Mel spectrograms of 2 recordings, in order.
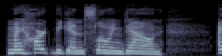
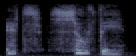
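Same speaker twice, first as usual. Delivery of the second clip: slow, tense whisper through teeth; whisper through clenched teeth; 8 dB quieter, slower than usual. A narrator's reading. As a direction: hiss it through gritted teeth. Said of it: "I said through clenched teeth".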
